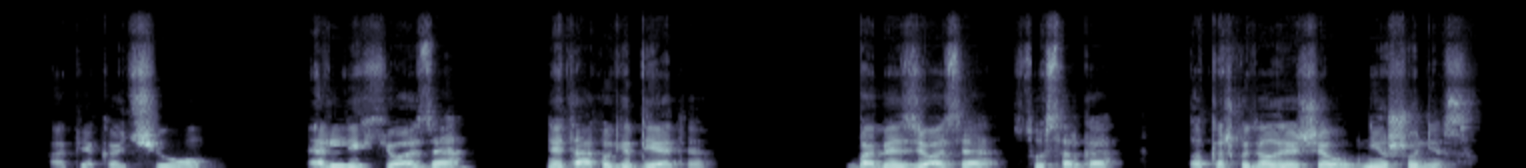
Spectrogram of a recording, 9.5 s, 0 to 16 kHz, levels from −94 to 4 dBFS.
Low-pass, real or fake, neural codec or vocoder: 14.4 kHz; real; none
